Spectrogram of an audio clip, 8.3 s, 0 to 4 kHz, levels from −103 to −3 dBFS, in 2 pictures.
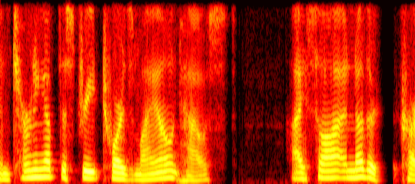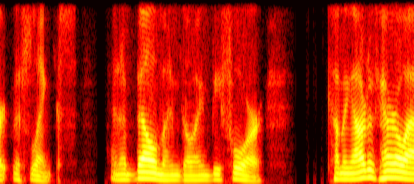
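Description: From 1.3 to 2.33 s, just after "turning up the street", packets reach the receiver late, so its jitter buffer keeps running dry. These are repeated stalls (stutter). Across 13 gaps the receiver stretches the last sound to cover about 191 ms, the longest gap being 81 ms. No speech is lost, but the passage hitches and drags in small catches.

A second stutter runs from 2.87 to 3.95 s, ending just before "cart with links and". Here 12 gaps are covered, totalling 274 ms, about a quarter of the span. One gap lasts 166 ms, long enough that the held sound audibly fades before the speech resumes.

From 6.70 to 8.26 s, after "and a bellman going", the buffer is holding more audio than it wants. This triggers a jitter buffer speed-up. The receiver cuts out many short pitch-period slices, roughly 150 ms in all, so the speech plays at 108% speed without any change in pitch and comes across as hurried.

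Throughout the clip the call path passes nothing above 4 kHz, which fits a narrowband telephone codec such as G.711 mu-law.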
